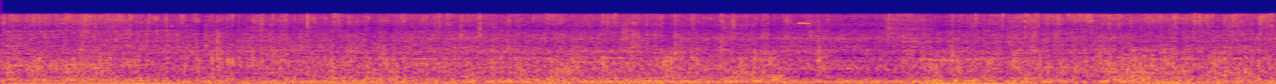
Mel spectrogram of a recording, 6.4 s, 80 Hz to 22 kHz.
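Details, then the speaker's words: 1955 Farmall (International) Cub tractor, 3-speed, mostly original, after sitting all winter in the shed: engine idles steady and even with no knocks or misses, good oil pressure, no blow-by, running quiet and healthy. "you can hear how quiet that tractor is"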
